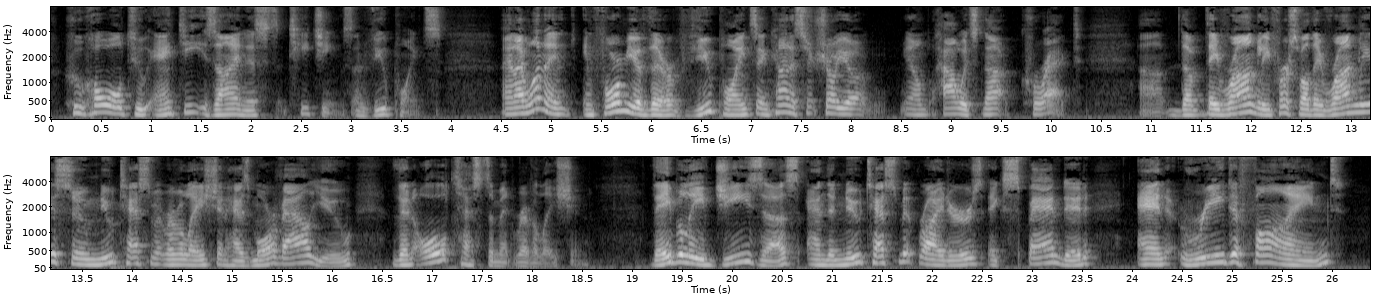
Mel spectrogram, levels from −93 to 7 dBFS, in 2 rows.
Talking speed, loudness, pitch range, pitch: 130 wpm, -23 LUFS, 125-160 Hz, 140 Hz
